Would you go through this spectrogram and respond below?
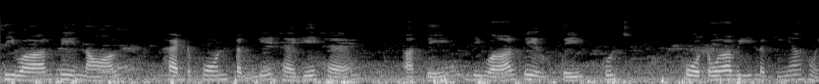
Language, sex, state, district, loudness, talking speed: Punjabi, female, Punjab, Pathankot, -18 LUFS, 115 wpm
